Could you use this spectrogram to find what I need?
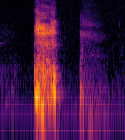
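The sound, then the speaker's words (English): A single sharp, loud cough from someone with a cough, followed moments later by a softer, shorter second cough, with quiet in between. “Sorry, guys, I have a cough.”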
